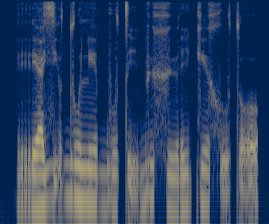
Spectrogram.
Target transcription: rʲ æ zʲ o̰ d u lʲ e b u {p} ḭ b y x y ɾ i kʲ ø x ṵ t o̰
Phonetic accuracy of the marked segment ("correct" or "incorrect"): incorrect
